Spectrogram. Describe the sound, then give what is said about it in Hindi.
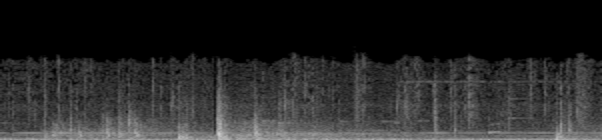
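Horses moving about in a stable. Scattered hoof knocks and thuds stand out over a steady, noisy background. “क्या ये घोड़ों का अस्तबल है?”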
